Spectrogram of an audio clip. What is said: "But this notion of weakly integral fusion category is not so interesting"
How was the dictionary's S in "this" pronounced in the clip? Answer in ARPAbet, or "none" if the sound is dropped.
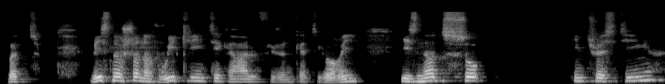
S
